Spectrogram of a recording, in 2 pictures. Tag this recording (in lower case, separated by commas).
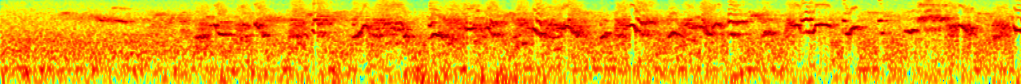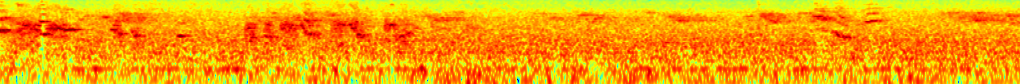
bird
